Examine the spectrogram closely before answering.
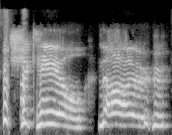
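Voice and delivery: high, loud pleading in pretend terror; mock nightmare cry. Playing along as the dreamer, mock panicked wail. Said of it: "you're just having a nightmare going".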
